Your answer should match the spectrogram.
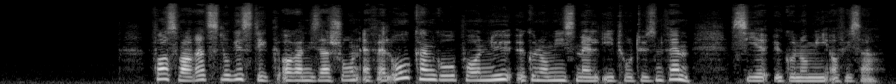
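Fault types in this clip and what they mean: Generation loss: The speech sounds swirly, smeared and hollow throughout, more than a single lossy encode would cause. Consonant attacks blur, and the spectrum is empty above 18.6 kHz. The likely cause is repeated decoding and re-encoding, around ten passes, each quantising on a shifted frame grid so that noise and spectral holes build up. The character fits AAC-LC at about 96 kbit/s.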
